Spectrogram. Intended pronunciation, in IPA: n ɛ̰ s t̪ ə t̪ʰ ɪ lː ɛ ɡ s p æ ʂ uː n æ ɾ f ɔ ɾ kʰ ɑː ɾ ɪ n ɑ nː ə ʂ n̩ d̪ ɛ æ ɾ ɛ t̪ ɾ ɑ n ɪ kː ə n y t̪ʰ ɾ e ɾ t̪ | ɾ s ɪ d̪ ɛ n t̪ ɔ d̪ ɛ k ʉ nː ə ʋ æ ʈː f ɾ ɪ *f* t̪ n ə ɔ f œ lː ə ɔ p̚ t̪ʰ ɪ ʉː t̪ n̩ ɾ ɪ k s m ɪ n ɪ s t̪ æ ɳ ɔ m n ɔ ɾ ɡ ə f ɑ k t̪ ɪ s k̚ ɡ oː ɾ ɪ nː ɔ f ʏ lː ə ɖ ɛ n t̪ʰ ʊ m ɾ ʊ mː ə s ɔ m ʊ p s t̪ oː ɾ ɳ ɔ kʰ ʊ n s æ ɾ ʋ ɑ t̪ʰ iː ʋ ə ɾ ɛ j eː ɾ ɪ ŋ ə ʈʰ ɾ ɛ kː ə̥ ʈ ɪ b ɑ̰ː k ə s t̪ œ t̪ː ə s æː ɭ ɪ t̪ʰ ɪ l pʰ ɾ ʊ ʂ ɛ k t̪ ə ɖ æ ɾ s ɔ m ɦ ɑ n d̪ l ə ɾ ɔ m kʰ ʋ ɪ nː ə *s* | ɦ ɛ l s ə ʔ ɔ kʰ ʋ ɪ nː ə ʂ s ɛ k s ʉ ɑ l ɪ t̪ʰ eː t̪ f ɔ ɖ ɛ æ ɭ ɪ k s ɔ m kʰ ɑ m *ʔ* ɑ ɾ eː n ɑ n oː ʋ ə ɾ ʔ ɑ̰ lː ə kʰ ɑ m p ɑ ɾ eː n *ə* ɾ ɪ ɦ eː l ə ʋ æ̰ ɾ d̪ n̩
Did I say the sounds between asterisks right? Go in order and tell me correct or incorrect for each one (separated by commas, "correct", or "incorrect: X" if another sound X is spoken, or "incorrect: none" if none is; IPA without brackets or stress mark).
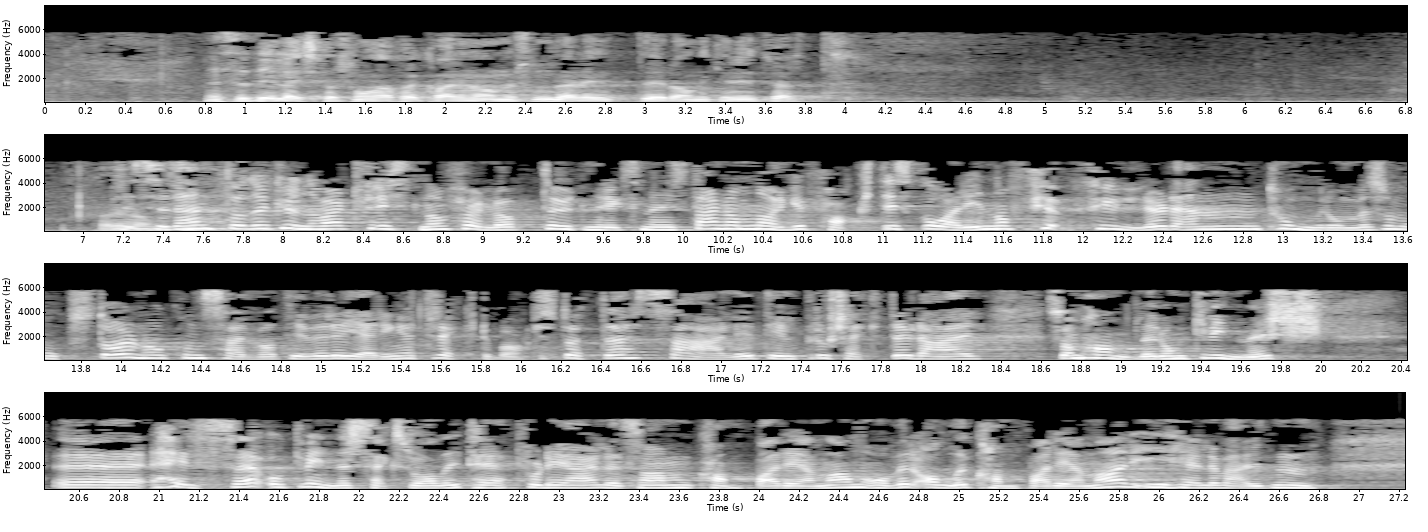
incorrect: s, incorrect: ʂ, incorrect: p, incorrect: ɑ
